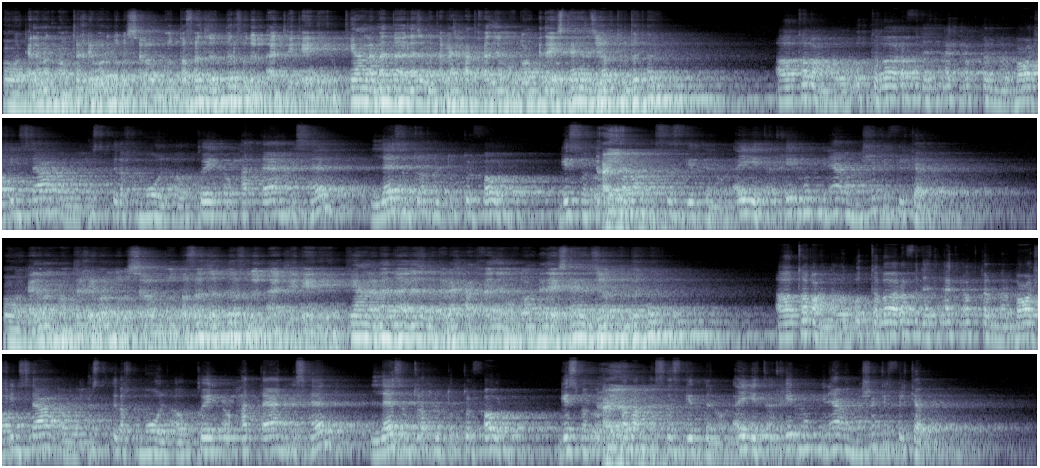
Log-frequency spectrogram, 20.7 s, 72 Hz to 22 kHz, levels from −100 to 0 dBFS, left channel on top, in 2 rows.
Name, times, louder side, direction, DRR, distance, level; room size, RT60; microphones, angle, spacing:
voice 1, 0.0-6.6 16.3-16.6, equal, 60° left, -2 dB, 2.9 m, -20 dB
voice 2, 7.7-13.7 14.0-15.5 15.9-19.7, right 1 dB, 40° right, 0 dB, 1.9 m, -25 dB
27.0 x 12.5 x 3.6 m, 2.3 s
head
